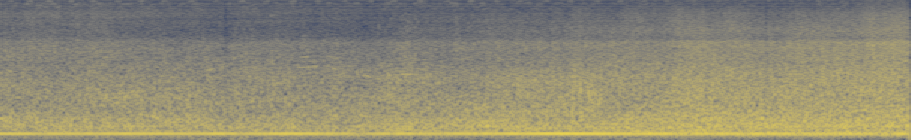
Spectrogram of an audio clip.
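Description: Tow boat's engine running at a steady pitch under a broad hiss of water spray and wind on the microphone, the hiss growing a little louder about four seconds in.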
